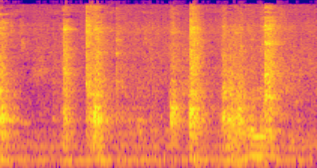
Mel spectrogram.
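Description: Dishes clatter and clink in a dish pan during washing and rinsing, with intermittent knocks of plates and cutlery over a steady background hiss of running water, close and moderately loud.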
